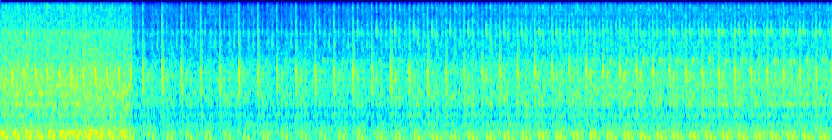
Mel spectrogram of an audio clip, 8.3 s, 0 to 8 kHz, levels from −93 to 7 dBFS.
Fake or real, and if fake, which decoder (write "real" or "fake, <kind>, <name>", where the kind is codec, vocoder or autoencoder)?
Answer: fake, vocoder, Vocos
